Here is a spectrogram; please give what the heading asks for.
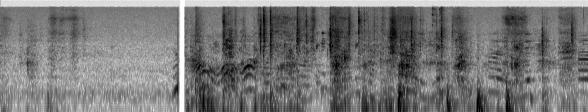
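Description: A French Bulldog greets its owner with warbling whines and grumbles, with a person talking.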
